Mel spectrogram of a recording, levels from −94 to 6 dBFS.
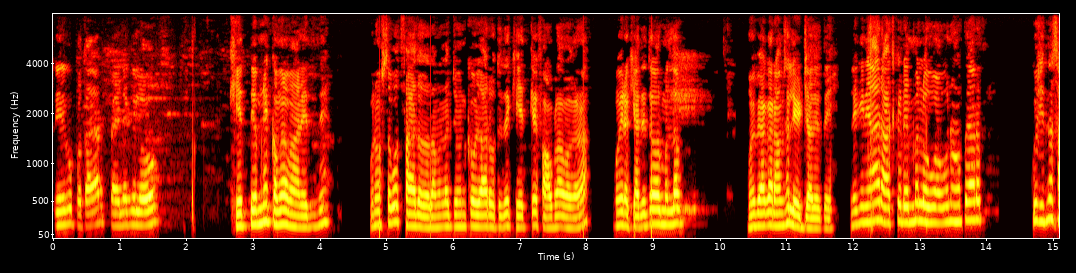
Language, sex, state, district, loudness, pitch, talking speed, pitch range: Hindi, male, Uttar Pradesh, Jyotiba Phule Nagar, -16 LUFS, 180 Hz, 230 wpm, 160-220 Hz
